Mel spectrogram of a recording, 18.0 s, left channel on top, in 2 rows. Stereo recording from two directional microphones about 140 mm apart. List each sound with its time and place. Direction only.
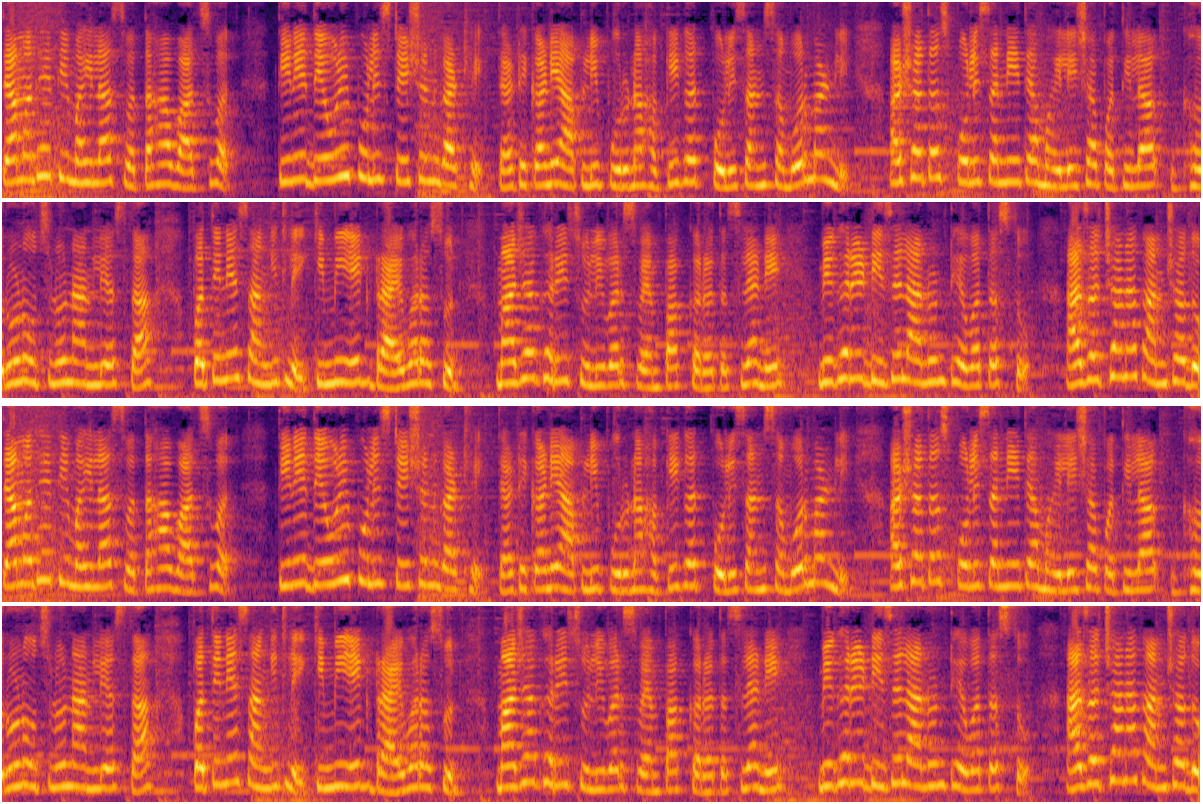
0.0 s a woman's voice: 15° left (ahead or behind)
